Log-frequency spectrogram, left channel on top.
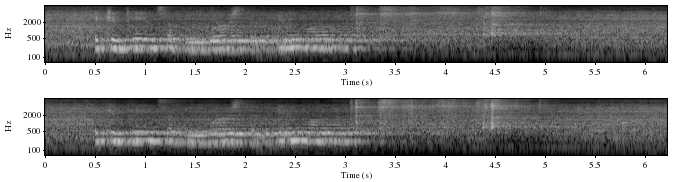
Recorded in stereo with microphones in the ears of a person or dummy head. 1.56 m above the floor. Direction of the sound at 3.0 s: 60° right (ahead or behind).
